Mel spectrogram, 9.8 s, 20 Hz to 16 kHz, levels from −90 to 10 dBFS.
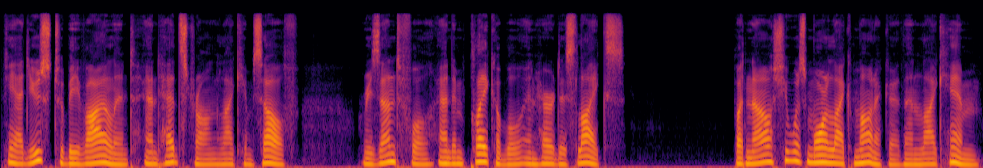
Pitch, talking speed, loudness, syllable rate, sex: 130 Hz, 160 wpm, -17 LUFS, 4.8 syllables/s, male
